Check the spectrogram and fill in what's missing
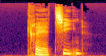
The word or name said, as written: kreatin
